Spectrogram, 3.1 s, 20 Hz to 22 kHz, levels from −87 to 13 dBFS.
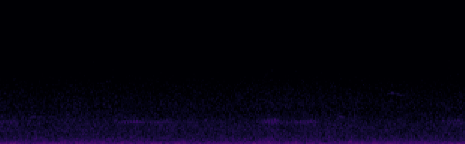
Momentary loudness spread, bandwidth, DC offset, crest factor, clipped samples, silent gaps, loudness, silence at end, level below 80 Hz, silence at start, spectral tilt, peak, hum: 1 LU; 16 kHz; under 0.1%; 12 dB; under 0.1%; none; -65 LUFS; 0 s; -66 dBFS; 0 s; -3 dB/octave; -48 dBFS; none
